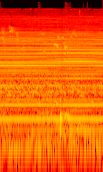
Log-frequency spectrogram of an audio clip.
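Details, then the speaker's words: Couple-year-old battery charger charging a flat Ford Focus battery: loud, steady constant-pitch electrical hum; owner thinks it is too loud, but manufacturer twice said the noise is normal. "Those of you may remember, this is the one that was playing up when I bought it. When I first bought it. It's not supposed to make this much noise."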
